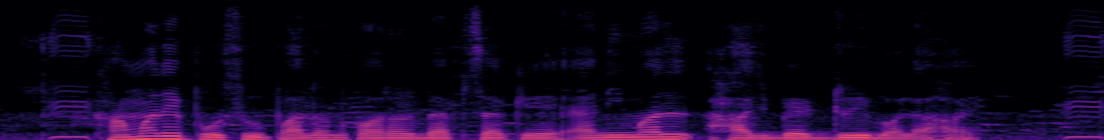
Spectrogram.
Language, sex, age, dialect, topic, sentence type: Bengali, male, 25-30, Standard Colloquial, agriculture, statement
